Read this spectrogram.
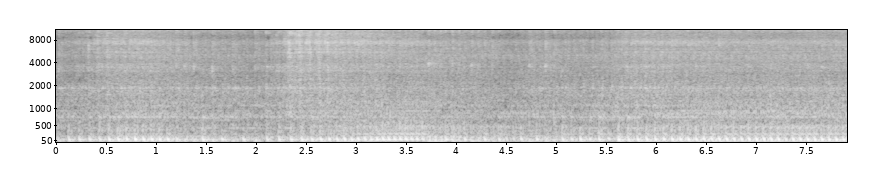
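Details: Black Widow go-kart with 10HP Briggs single-cylinder, newly mounted, fuel leak stopped: loud, steady, even bark at full throttle, no misses or knocks; runs healthy.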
